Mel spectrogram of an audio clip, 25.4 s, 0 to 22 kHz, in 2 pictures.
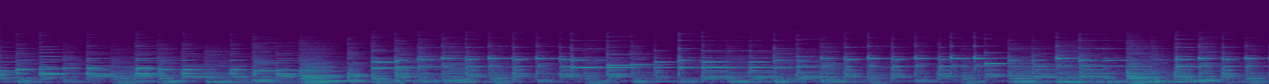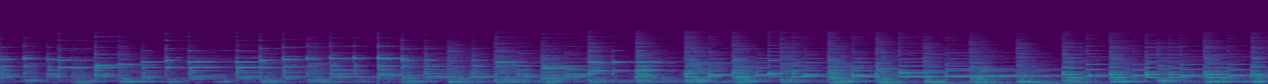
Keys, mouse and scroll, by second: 2.3 click, 3.0 click, 6.7 click, 7.7 click, 8.2 click, 12.7 click, 12.8 click, 13.7 click, 18.0 click, 18.1 click, 19.1 click, 22.4 click, 22.5 click, 23.3 click, 24.5 click.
